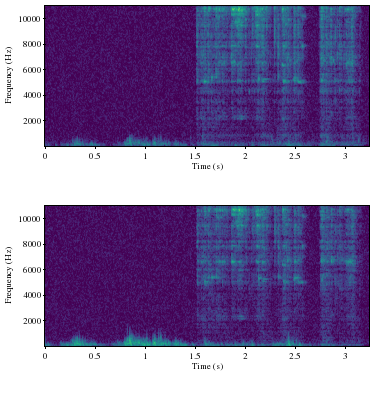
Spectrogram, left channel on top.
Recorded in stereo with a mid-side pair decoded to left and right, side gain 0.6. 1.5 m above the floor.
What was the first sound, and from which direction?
Keys jangling, 65° left.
